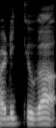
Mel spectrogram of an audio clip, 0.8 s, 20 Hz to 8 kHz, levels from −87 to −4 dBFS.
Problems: low volume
